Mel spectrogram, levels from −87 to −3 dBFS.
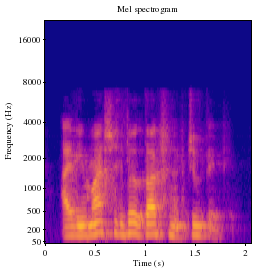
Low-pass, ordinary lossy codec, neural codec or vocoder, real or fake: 7.2 kHz; none; codec, 16 kHz, 1 kbps, FunCodec, trained on Chinese and English, 50 frames a second; fake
